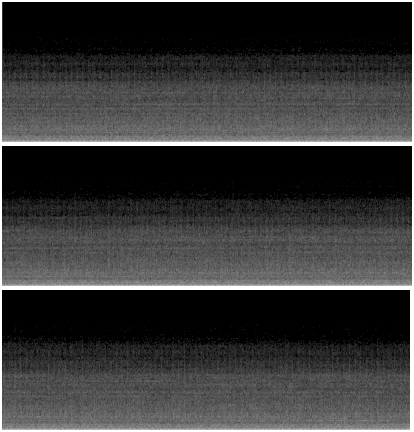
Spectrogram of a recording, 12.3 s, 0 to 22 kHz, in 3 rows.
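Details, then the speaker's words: 1986 Pontiac Fiero SE V6, automatic, up to temperature: idles steady at 1,065–1,070 rpm, too high, with no roughness, and hits hard going into gear. Owner expects about 650–800 rpm and suspects vacuum leak, idle control or sensor issue. "This thing's up to temperature. Idling at 1,065, 1,070. And I'll tell you guys, that's too much with an automatic."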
